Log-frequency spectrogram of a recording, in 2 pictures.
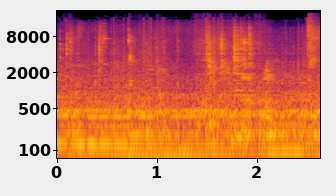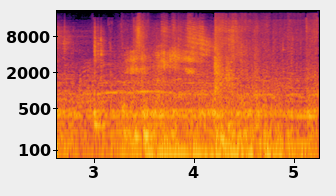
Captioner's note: water pours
